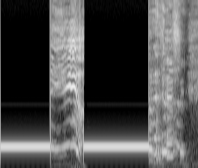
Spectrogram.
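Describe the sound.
A steady, loud censorship bleep tone at a single mid pitch sounds twice, each time covering bursts of speech, with voices breaking through around and after the beeps.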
